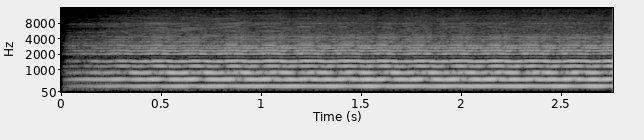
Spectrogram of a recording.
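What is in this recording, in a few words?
D2, cello vibrato; Xsample VOL-7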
